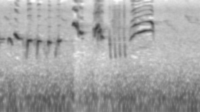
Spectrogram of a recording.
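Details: Canary singing as a lure so young birds quickly find their voice: a run of short repeated chirps, then sharp high notes, a buzzy rattle and a clear rising whistle.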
